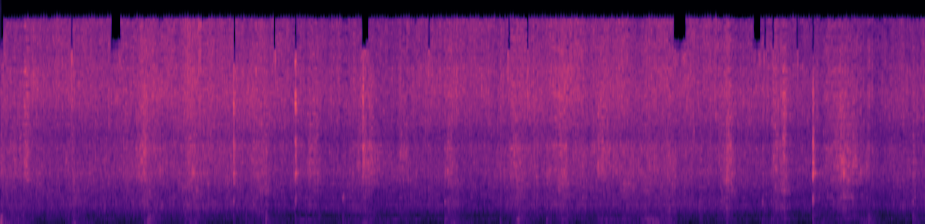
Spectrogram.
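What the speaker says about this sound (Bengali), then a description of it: "এবার মশলাটা আমি কিছুক্ষণ একটু কষিয়ে নেব" Spice masala with turmeric and salt frying in a pan, a dense continuous sizzle with repeated scraping stirs at a steady rhythm, close and alone without talk.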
